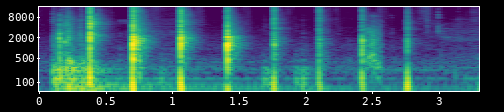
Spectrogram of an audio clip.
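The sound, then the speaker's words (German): A short burst of hand clapping, about nine crisp, evenly spaced claps at a steady rhythm, fairly loud, slowing and fading slightly toward the end with no talking. “ich würde sagen, ganz kurz Applaus.”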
